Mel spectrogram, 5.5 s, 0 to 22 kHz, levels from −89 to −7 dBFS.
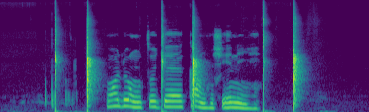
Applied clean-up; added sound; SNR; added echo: none; Clapping; -4 dB; none.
